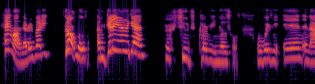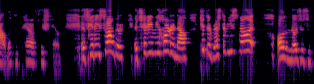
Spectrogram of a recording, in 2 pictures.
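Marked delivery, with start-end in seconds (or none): 0.0-2.9 loud, urgent cry climbing higher; Mildred. A narrator's reading. Witch catching the scent, crying out. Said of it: "cried the witch called Mildred". 7.9-11.4 high, loud, urgent calling; excited witch. A narrator's reading. Witch asking the rest to sniff, calling excitedly.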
